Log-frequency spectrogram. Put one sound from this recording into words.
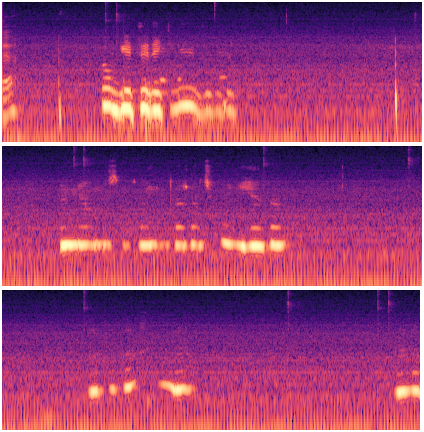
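A young woman talks casually close to a microphone.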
